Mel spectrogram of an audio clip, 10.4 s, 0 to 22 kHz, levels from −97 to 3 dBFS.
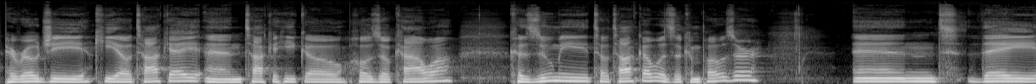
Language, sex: English, male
